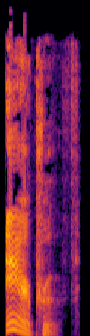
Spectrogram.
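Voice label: "airproof", British English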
